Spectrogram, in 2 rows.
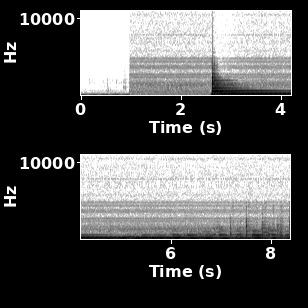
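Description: Amplified Squier Classic Vibe '60s Custom Telecaster electric guitar. After a low hum that stops about a second in, a sudden loud struck sound about two and a half seconds in rings on as a low, sustained chord-like tone and slowly fades. From about halfway on it pulses in a fast, uneven rhythm as spinning neodymium magnets set the strings vibrating.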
